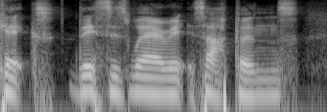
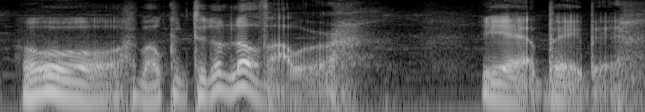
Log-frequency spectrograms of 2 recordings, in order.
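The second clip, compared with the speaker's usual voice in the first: deep voice with long drawn-out "oh"; 2 semitones lower, 5 dB quieter than usual.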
